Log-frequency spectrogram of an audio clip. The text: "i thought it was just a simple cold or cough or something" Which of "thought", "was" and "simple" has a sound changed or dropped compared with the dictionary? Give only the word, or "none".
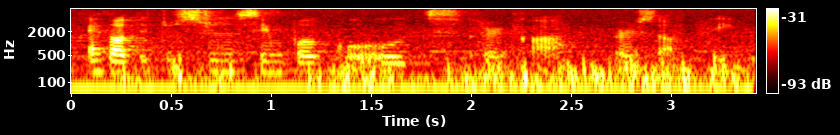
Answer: was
